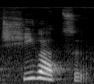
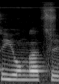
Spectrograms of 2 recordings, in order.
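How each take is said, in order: First: The first syllable is 'shi'. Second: The first syllable is 'yon'. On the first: The speaker calls it right. "you will call it Shigatsu" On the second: The speaker calls it wrong. "Yongatsu is wrong"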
